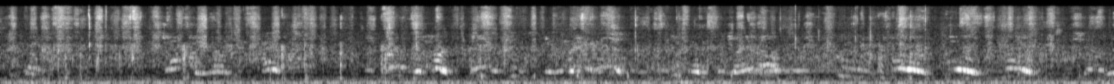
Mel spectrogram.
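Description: Golden Retriever puppies give soft, wavering whimpers and squeaks over low room rumble and handling noises.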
